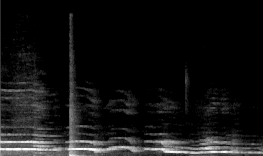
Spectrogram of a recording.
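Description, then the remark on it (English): A dog named Rosie lets out a long, wavering howl that slides up and down in pitch, breaking into whiny, vocal moans, with a brief thump partway through, wanting to be let out. No talking. “For those of you that don't know, Rosie just said, "Daddy doesn't groom the dogs; Mommy does." and she wants us to stop talking and let her out.”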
